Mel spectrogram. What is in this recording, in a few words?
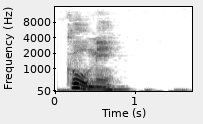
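"come", Italian pronunciation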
